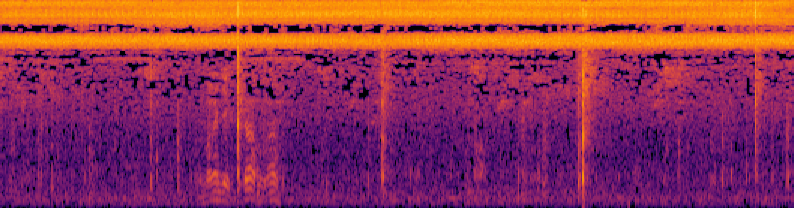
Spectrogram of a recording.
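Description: Steady, high-pitched chorus of forest insects, unbroken throughout. A few sharp clicks or knocks break through it, the loudest about six seconds in.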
